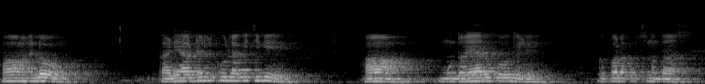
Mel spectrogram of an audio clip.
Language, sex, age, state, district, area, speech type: Odia, male, 18-30, Odisha, Boudh, rural, spontaneous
